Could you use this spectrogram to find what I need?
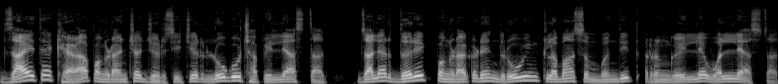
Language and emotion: Goan Konkani, neutral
